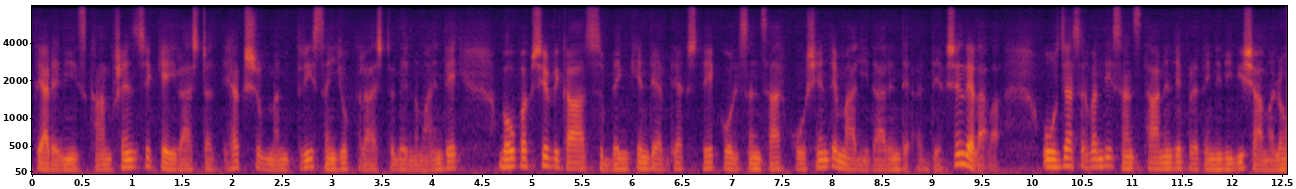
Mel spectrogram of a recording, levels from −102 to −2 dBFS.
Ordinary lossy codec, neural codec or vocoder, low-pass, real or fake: none; codec, 16 kHz, about 1 kbps, DyCAST, with the encoder's durations; none; fake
